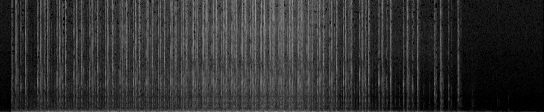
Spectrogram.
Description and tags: A pinwheel in a wind
pinwheel, wind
